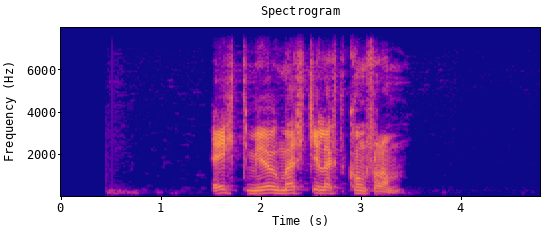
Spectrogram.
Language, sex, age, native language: Icelandic, male, 40-49, Icelandic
